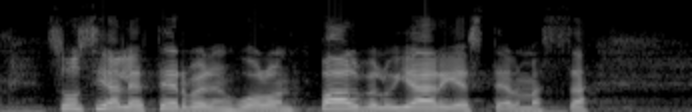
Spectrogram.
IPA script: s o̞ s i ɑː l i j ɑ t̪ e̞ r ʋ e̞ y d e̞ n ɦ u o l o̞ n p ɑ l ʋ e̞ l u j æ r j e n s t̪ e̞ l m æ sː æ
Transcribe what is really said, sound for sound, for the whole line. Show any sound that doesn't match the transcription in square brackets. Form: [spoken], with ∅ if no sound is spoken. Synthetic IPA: s o̞ s i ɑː l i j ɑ t̪ e̞ r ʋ e̞ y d e̞ n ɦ u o l o̞ n p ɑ l ʋ e̞ l u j æ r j e [∅] s t̪ e̞ l m æ sː æ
